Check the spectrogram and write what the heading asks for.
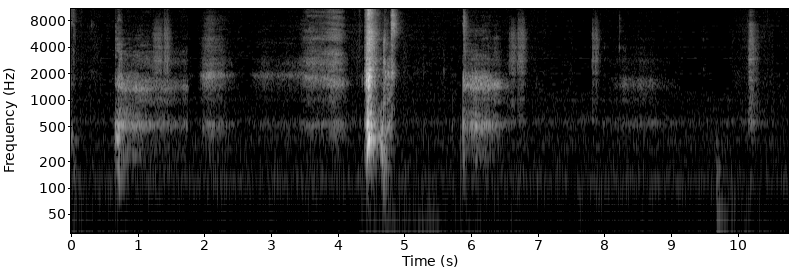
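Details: Person deliberately trying to sneeze quietly: soft breaths leading to one muffled, held-back, snort-like sneeze burst, then quiet breathing; stifled sneeze.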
